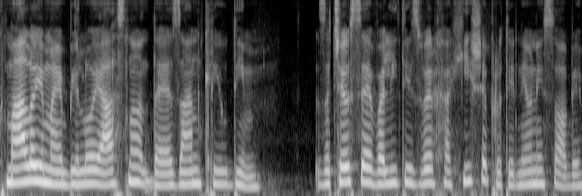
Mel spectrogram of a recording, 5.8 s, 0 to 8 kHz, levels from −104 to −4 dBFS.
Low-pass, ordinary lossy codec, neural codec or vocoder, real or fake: none; none; codec, 16 kHz, 16 kbps, FunCodec, trained on Chinese and English, 50 frames a second; fake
